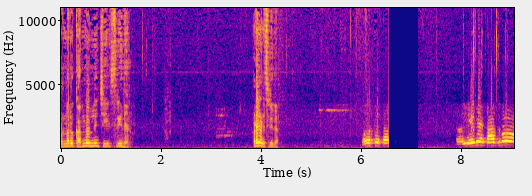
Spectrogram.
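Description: A man speaks calmly and clearly into a microphone, in short bursts with pauses.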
